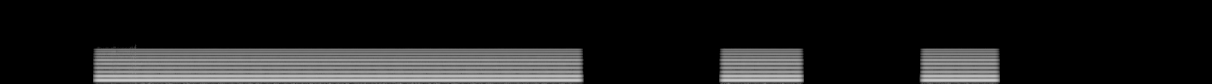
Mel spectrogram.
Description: Ship horn signal, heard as a ship's horn, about 190 Hz. 1 long, 2 short. At sea: a vessel in fog that is sailing, fishing, towing or hampered.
